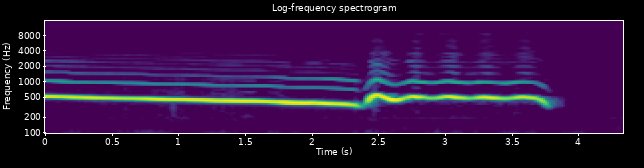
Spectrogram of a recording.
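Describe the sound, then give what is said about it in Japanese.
A voice imitates an ambulance siren fading away, holding a long steady wail that slowly sinks in pitch, then breaking into a wavering warble before stopping. “だんだんその泣き声が遠くなってくる。あの救急車のさ遠くなってくるやつやるんだ。”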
